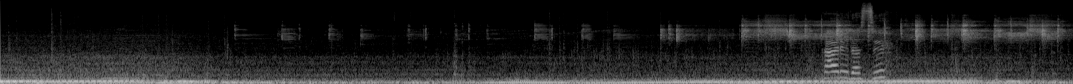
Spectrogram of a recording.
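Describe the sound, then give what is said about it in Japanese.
Steady low road rumble and engine drone from inside a moving car nearing a soccer match venue for a final, continuous throughout, with voices talking over it and a brief higher whine near the end. “車でイヤホンやめてそろそろ試合会場に着くわよあんた決勝戦なんてすごいじゃない”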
